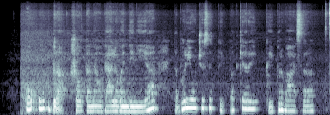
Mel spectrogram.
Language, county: Lithuanian, Utena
